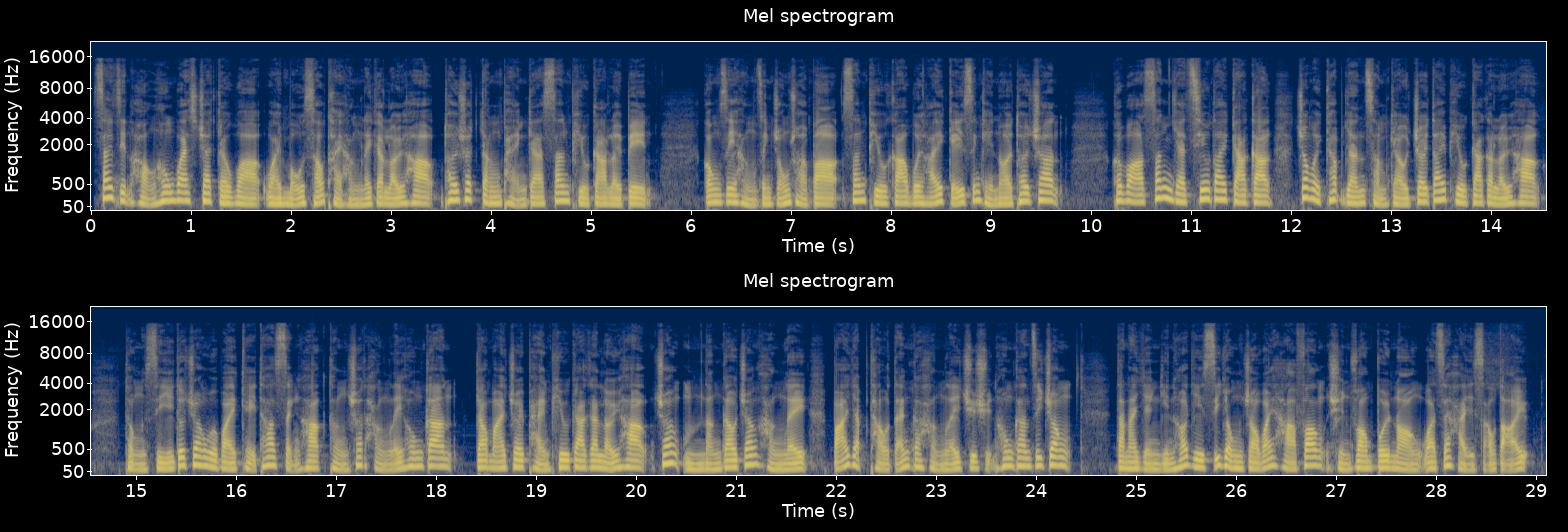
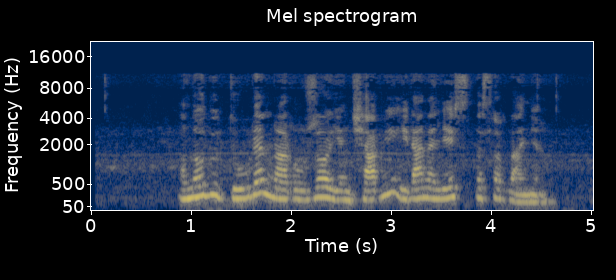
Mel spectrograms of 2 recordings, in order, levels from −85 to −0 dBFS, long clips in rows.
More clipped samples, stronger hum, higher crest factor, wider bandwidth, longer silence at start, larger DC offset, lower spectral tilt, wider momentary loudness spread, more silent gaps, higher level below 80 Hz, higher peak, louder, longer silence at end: neither; neither; about the same, 16 dB vs 16 dB; first, 16 kHz vs 11.5 kHz; second, 0.05 s vs 0.2 s; neither; about the same, -6.5 dB/octave vs -5.5 dB/octave; second, 4 LU vs 8 LU; neither; first, -44 dBFS vs -60 dBFS; first, 0 dBFS vs -10 dBFS; first, -17 LUFS vs -25 LUFS; second, 0.2 s vs 0.35 s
